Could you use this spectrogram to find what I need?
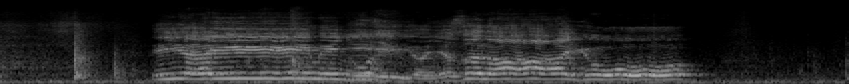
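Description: A man shouts loudly and with high pitched emotion close by.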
